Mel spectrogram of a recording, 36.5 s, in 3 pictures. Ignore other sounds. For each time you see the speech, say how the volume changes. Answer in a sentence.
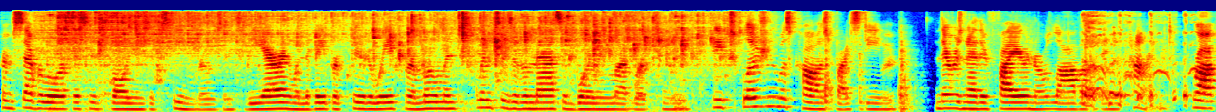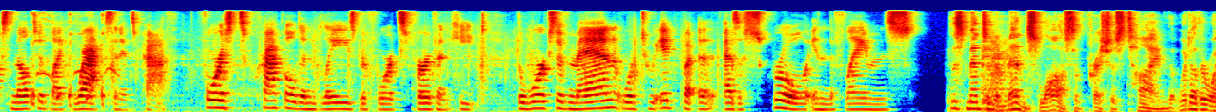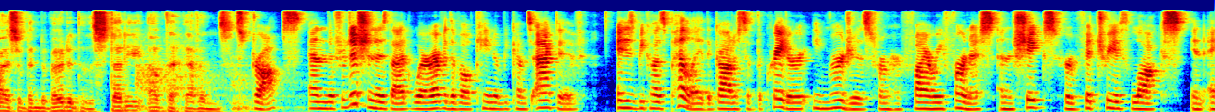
The speech can be heard from 0.0 to 36.4 s, at a steady volume.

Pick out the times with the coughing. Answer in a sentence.
You can hear the coughing from 10.8 to 13.3 s.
